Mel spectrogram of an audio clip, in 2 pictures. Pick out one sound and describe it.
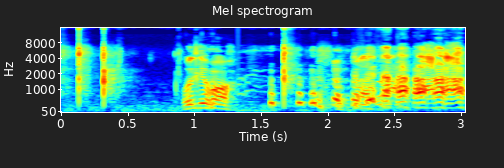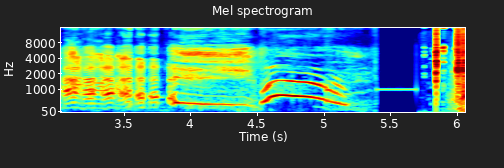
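Young men laugh loudly together close by.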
